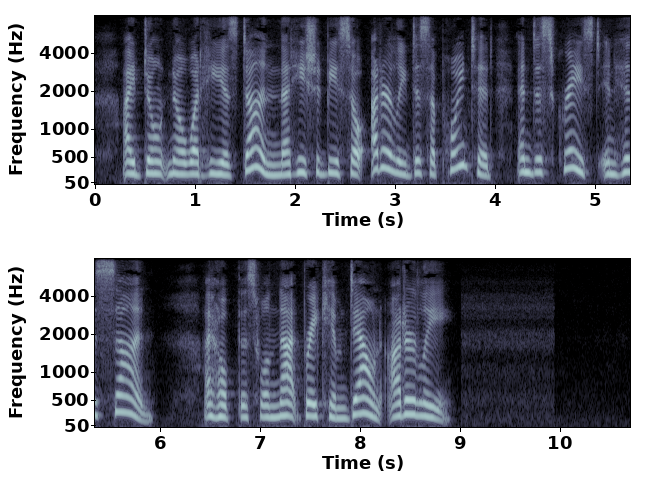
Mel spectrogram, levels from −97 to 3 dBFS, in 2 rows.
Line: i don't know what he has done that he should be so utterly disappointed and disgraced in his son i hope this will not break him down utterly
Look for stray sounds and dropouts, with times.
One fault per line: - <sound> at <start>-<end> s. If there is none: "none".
none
